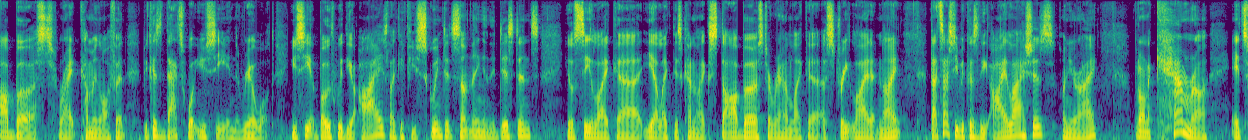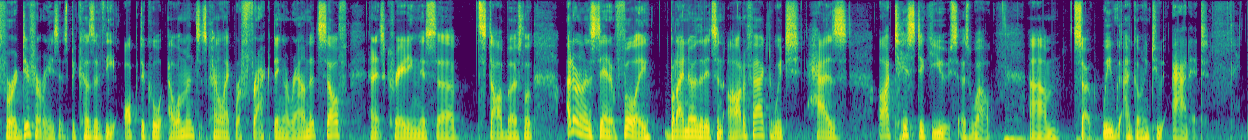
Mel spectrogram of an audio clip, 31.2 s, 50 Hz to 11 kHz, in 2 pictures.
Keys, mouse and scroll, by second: 30.3 middle click.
